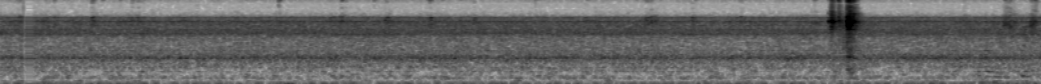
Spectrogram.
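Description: Steady mechanical hum of a running fan-like appliance in a small room. About eight and a half seconds in comes one short, sharp metallic click, which fits the steel scissors being set down on the concrete floor.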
